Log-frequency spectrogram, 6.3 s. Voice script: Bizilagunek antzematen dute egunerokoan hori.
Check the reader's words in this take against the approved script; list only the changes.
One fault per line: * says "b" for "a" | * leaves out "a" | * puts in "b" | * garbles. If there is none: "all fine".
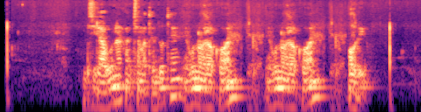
* puts in "egunerokoan"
